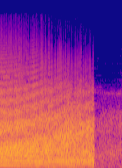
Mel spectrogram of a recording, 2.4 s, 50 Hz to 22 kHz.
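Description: A-10 Warthog's GAU-8/A Avenger 30 mm rotary autocannon firing one long burst at about 3,900 rounds per minute, heard as a steady low buzz that cuts off suddenly near the end.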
